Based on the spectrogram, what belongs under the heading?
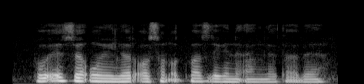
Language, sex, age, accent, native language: Uzbek, male, 18-24, Sirdaryo, Uzbek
